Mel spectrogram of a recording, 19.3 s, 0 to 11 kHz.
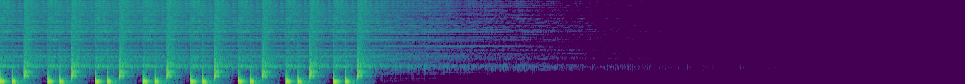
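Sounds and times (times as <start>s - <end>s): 
rock drum beat: 0.0s - 7.6s.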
